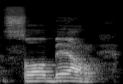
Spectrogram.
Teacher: Donc là, sad, fatha emphatique. Ba, fatha aminci. Le ra, il devient soukoun.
